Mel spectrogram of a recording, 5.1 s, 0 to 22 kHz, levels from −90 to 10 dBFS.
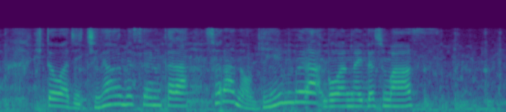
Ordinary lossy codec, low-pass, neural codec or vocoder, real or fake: none; none; codec, 16 kHz, 8 kbps, FunCodec, trained on LibriTTS, 25 frames a second; fake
